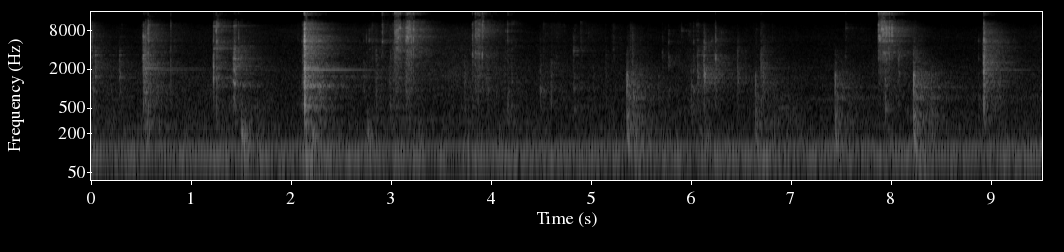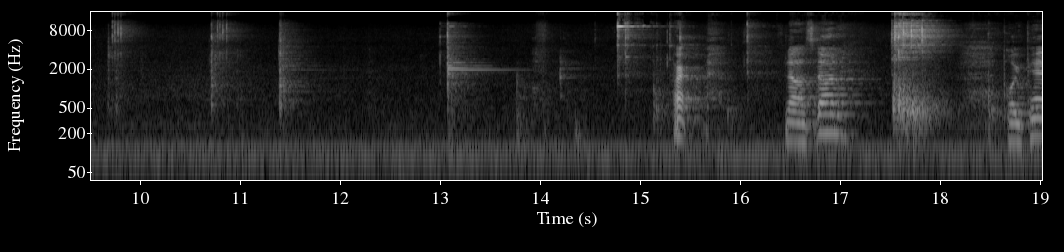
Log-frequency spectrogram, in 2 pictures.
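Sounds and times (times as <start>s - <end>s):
steady low hum: 0.0s - 19.0s
metal clicks: 17.5s - 18.2s.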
